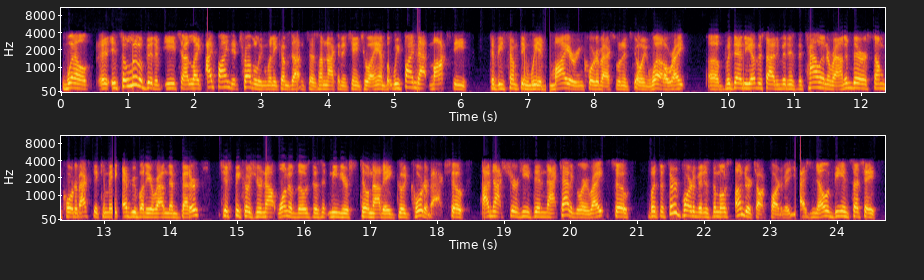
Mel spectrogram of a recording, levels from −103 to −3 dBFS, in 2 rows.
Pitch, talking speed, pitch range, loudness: 165 Hz, 270 wpm, 150-180 Hz, -19 LUFS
